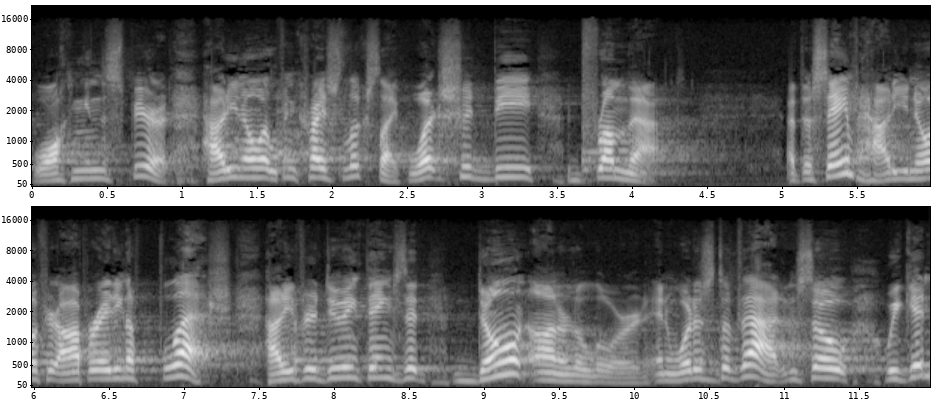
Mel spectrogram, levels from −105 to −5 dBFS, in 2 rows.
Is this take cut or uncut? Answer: cut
